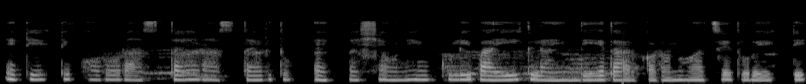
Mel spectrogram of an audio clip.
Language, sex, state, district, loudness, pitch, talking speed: Bengali, female, West Bengal, Kolkata, -31 LUFS, 205 Hz, 125 wpm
